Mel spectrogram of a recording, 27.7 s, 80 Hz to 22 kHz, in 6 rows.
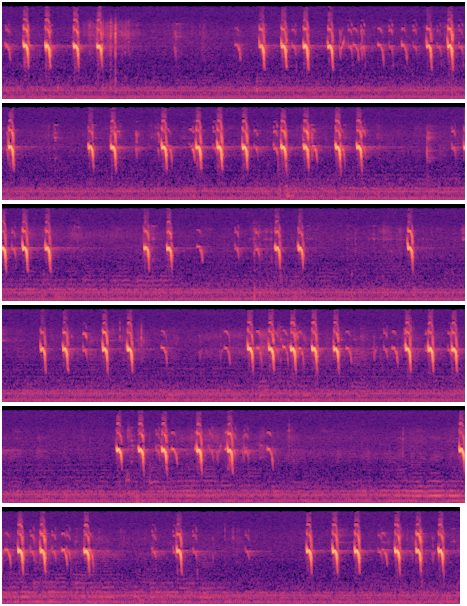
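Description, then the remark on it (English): A bird, recorded as bird 351, calls repeatedly in quick bursts of sharp, high-pitched chirps, grouped in rhythmic clusters over a low, steady background hum, with no voices. “And 3:48 starting to call on the side here.”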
